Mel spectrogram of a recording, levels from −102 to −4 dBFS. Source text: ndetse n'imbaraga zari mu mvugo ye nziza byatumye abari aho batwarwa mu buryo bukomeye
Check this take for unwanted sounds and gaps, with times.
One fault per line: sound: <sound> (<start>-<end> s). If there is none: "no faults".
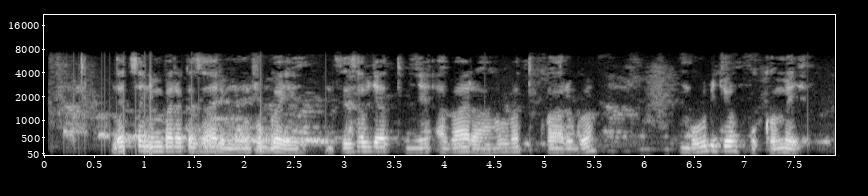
no faults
